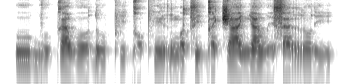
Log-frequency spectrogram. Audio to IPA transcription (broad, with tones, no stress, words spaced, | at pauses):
uː˦buː˨ ka˨woː˨ ɗuː˨pʰi˨ɡɔ˨ pʰĩ˨rŋɔ˦t͡si˦ ɡa˨t͡ʃaː˦˨ɲaː˦wɪ˨ sa˨ro˨ ɾi˨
